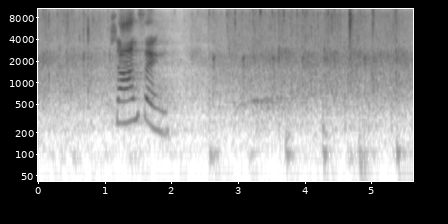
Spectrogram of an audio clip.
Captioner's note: audience applauds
